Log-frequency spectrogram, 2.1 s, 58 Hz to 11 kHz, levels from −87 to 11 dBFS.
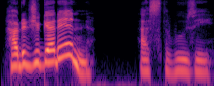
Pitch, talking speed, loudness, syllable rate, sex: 195 Hz, 225 wpm, -21 LUFS, 6.6 syllables/s, female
